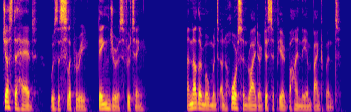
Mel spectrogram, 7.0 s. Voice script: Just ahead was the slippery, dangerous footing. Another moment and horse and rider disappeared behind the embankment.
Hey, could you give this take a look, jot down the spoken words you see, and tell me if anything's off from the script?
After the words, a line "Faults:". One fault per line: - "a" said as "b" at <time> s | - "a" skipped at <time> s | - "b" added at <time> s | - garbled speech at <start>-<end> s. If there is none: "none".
Just ahead was the slippery, dangerous footing. Another moment and horse and rider disappeared behind the embankment.
Faults:
none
